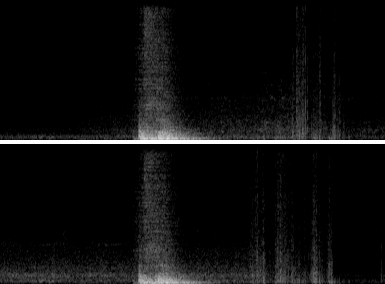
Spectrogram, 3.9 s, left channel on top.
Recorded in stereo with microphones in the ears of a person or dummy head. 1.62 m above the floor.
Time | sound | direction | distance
1.3 | a thud | 5° left (ahead or behind) | 1.0 m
